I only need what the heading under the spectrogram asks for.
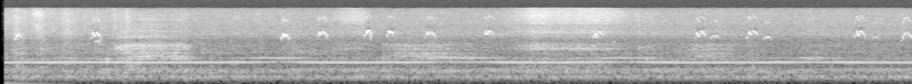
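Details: Two two-day-old Chinese blue-breasted quail chicks, uneasy about being filmed, give soft, high, upslurred peeps in loose irregular series, over a steady electrical hum and faint rustling.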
